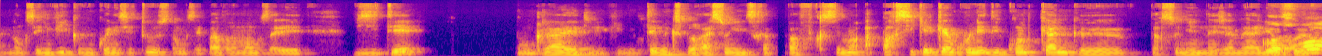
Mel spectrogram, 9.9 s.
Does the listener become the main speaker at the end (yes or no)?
yes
